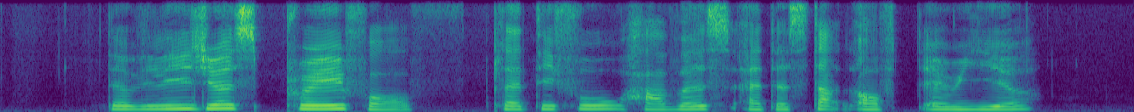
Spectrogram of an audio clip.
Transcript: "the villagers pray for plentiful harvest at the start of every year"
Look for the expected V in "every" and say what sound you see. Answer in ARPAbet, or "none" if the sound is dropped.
none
